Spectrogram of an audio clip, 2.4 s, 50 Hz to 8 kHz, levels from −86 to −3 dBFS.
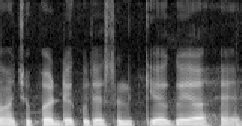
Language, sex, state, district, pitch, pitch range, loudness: Hindi, male, Jharkhand, Deoghar, 120 Hz, 115-120 Hz, -14 LUFS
